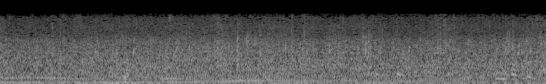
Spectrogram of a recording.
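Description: Steady rain pours down outside a residence in a dense, unbroken hiss, with a low rumble running underneath throughout the few seconds.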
